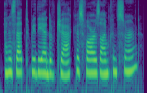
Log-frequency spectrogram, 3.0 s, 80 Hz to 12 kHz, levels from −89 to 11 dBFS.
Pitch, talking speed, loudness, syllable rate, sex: 245 Hz, 285 wpm, -16 LUFS, 6.0 syllables/s, female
